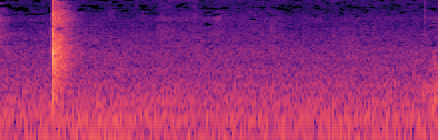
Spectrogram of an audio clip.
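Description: A single sharp click about a quarter of a second in, then only a low background.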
